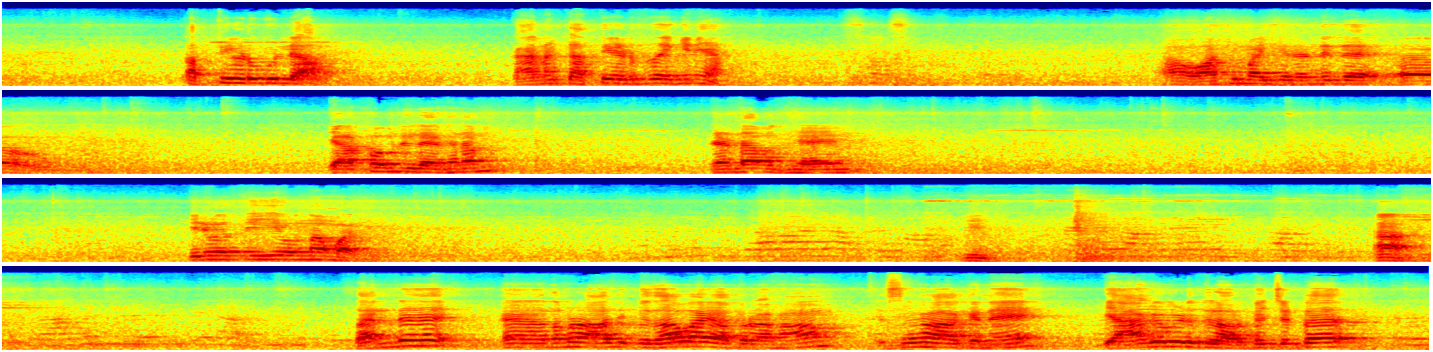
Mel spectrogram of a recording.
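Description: An elderly man speaks with animation in bursts, close by, in a bare room with a slight echo.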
